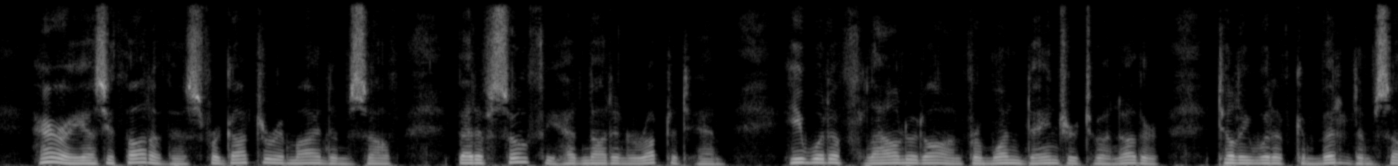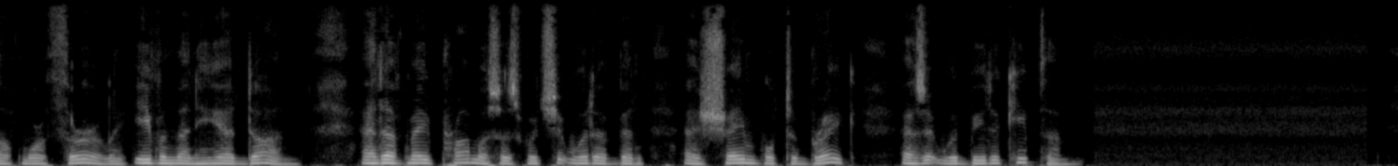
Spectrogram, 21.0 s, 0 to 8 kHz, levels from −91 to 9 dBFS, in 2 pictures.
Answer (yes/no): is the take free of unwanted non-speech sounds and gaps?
yes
